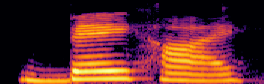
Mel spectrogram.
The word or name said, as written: beihai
